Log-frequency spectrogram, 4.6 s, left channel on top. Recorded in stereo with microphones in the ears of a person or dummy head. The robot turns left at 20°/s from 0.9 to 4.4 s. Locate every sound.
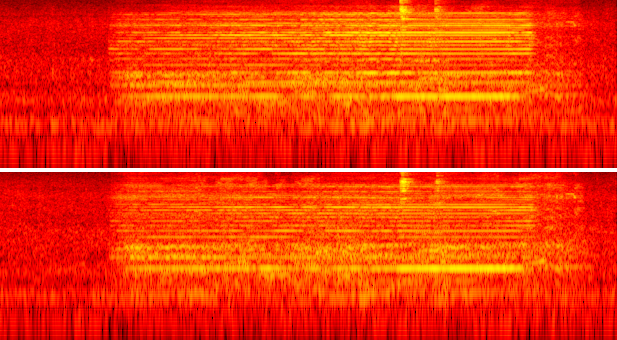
0.8 s a violin: 125° left, 3.5 m; by 4.0 s 65° left, 3.5 m
3.0 s dishes clattering: 30° left (ahead or behind), 3 m; by 3.4 s 35° left (ahead or behind), 3 m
